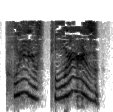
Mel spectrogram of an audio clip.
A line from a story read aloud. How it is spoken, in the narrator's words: I wailed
